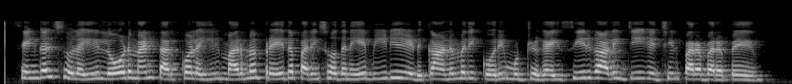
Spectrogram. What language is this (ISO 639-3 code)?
tam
